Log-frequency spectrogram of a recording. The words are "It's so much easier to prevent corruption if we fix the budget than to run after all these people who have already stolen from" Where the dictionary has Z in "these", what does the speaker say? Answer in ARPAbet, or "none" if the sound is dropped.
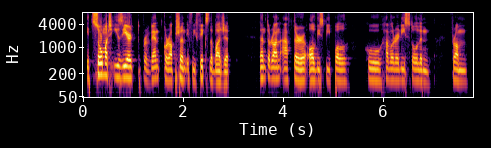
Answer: S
